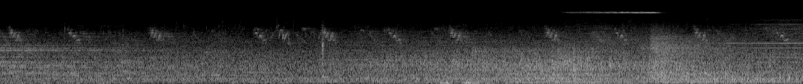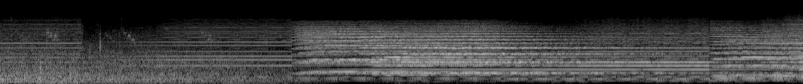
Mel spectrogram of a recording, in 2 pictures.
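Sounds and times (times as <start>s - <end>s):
distant traffic noise: 0.0s - 11.1s.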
